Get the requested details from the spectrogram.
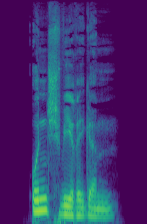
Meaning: strong dative masculine/neuter singular of unschwierig
- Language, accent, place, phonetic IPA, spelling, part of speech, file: German, Germany, Berlin, [ˈʊnˌʃviːʁɪɡəm], unschwierigem, adjective, De-unschwierigem.ogg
